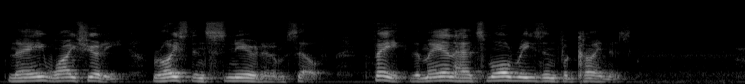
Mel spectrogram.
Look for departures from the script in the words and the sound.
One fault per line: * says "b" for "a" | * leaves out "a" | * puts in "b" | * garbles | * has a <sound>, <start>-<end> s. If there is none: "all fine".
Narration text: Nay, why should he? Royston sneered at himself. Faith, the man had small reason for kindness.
all fine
